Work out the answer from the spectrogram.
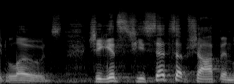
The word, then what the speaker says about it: Łódź: And again, it's pronounced Łódź or something, but I'm going to say Lodz.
